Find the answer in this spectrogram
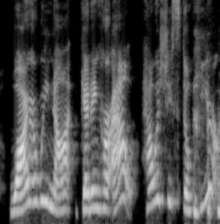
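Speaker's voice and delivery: play-acted baffled, incredulous yelling. Describing watching the show at home, retelling yelling at the TV. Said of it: "I'm yelling at the T V like".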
